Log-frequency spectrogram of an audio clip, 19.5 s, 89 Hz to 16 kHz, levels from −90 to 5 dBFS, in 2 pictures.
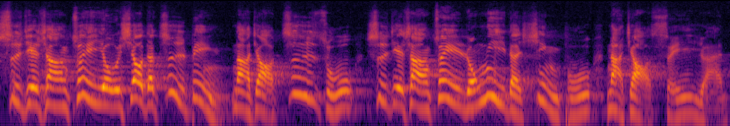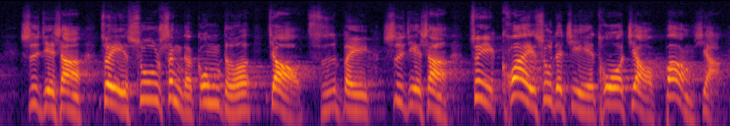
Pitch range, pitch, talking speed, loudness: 185-280 Hz, 220 Hz, 155 characters per minute, -22 LUFS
